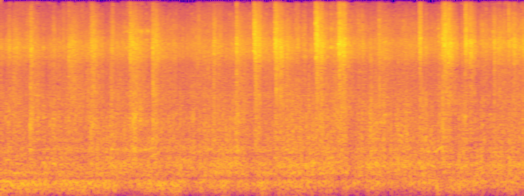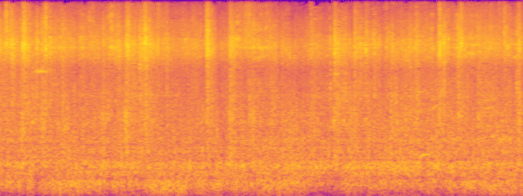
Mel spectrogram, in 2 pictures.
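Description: Passenger train coaches rolling along the track at speed: a steady rumble with repeated sharp clicks of the wheels over the rails, heard from an open coach window.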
